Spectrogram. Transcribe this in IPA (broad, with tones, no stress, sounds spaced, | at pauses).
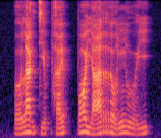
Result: o˩˧ l a˦˨ ɡ tʲ o˩˧ pʰ ɐ˩˥ e̯ pː ɔ˧˥˧ j a˩˥ r o˧˩˧ ɲ u˧˩˧ j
